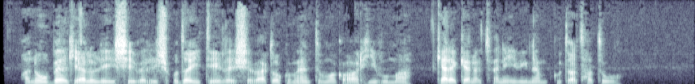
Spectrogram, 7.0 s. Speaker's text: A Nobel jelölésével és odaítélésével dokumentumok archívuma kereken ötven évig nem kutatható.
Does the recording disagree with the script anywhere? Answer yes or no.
no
